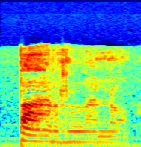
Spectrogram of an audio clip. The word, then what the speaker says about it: parlano: Io parlo, tu parli, lui or lei parla, noi parliamo, voi parlate, loro parlano. In parlano, the stress is moved back by one syllable.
